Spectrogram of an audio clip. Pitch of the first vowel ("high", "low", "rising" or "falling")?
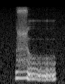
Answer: falling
